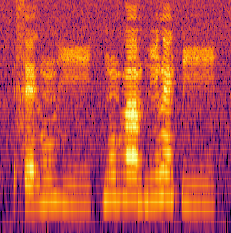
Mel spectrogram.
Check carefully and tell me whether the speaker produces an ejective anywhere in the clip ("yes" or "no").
no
